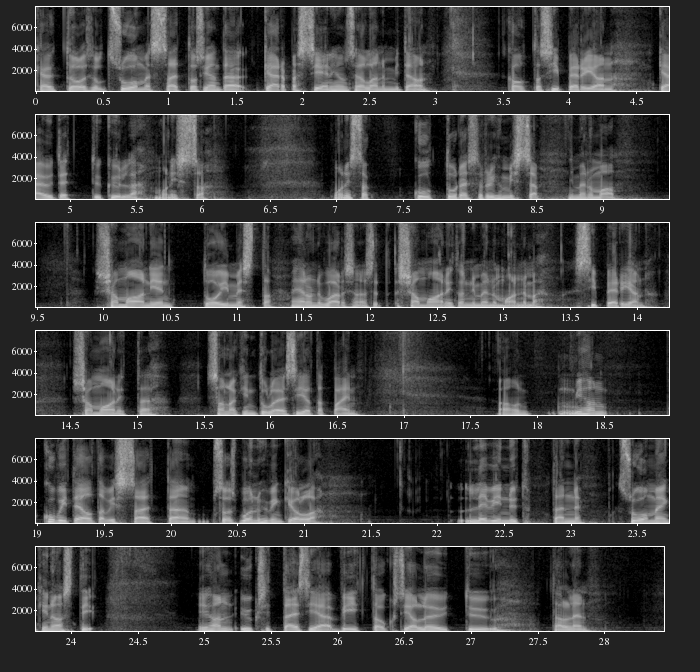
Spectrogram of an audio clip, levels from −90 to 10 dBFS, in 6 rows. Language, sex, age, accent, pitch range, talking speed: Finnish, male, 20-39, native, 115-135 Hz, 120 wpm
